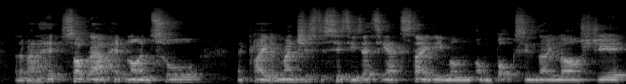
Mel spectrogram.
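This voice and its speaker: Noticeable background noise accompanies a man with a fairly low pitch. He talks at a fairly quick pace in a monotone, flat intonation. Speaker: radio show presenter. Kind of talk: radio DJ patter introducing tracks.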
